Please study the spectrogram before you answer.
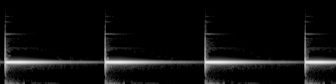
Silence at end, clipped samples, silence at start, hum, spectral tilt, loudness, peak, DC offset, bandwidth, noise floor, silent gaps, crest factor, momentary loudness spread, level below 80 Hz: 0 s; under 0.1%; 0.05 s; none; -2 dB/octave; -10 LUFS; 0 dBFS; under 0.1%; 4.6 kHz; -34 dBFS; none; 10 dB; 19 LU; -52 dBFS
